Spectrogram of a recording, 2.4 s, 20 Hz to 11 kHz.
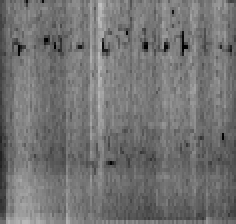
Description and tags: This sound was recorded in the bathroom of Campus Poblenou.
We can percieve the sound of taking paper
bathroom, UPF-CS14, paper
